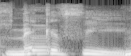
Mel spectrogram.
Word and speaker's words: McAfee: Hoe moest ik het nou uitspreken? Waar lag McAfee. – McAfee is overleden.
